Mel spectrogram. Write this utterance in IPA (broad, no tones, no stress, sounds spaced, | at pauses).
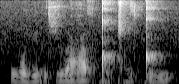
w o lʲ ɯ r ɕ ɯ ə̯ ʕ ʌ x ɡ͡ǃ ɯ ɡ͡ǁ ʌ z ǃ i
